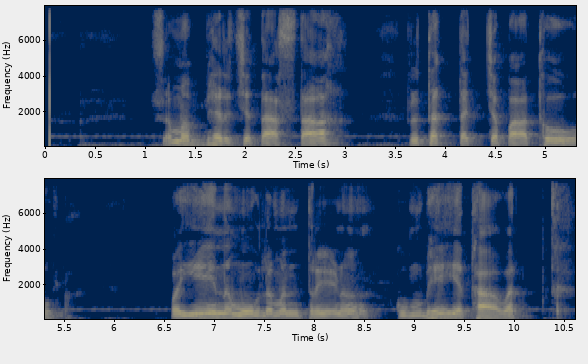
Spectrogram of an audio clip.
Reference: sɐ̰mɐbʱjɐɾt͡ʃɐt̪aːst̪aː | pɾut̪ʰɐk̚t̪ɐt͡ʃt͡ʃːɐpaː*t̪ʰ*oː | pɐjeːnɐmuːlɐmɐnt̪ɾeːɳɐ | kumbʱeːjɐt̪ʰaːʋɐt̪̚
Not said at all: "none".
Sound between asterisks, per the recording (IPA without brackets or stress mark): t̪ʰ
